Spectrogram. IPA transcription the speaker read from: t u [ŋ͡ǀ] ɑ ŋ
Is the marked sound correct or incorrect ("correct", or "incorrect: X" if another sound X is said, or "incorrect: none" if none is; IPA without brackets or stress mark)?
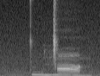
correct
